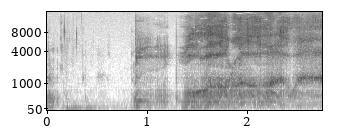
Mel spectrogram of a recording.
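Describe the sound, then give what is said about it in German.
A toilet flushes, starting with a short burst of noise and then swelling into a loud, steady rush of water that keeps roaring to the end, with a low gurgling rumble underneath. “Hört sich denn das auf jeden Fall eine kaputte Toilette, Digga?”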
